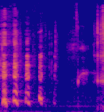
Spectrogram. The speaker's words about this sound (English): You take a break to eat the loudest snack that we have?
